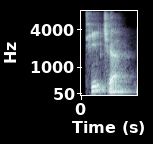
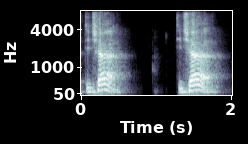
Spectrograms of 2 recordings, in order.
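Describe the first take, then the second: First: Said in the usual way. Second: "teacher" stressed on the end, tea-CHER, rising high; wrong stress. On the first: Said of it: "The same thing goes to". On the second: Shown as a demonstration. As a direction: push the second syllable of "teacher" up. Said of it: "that wrong stress".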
